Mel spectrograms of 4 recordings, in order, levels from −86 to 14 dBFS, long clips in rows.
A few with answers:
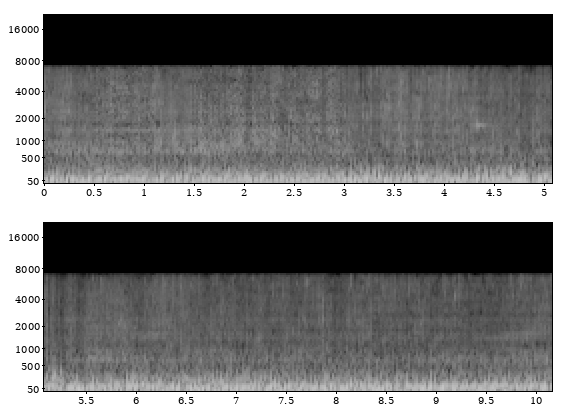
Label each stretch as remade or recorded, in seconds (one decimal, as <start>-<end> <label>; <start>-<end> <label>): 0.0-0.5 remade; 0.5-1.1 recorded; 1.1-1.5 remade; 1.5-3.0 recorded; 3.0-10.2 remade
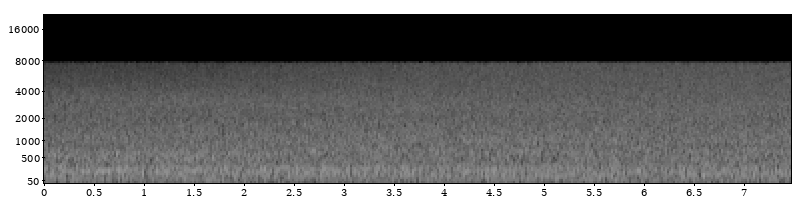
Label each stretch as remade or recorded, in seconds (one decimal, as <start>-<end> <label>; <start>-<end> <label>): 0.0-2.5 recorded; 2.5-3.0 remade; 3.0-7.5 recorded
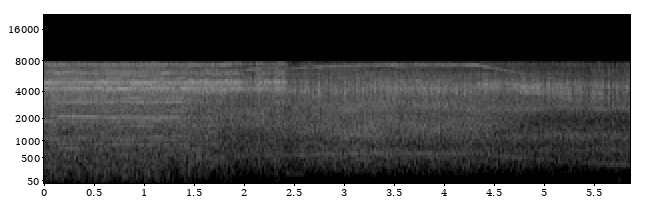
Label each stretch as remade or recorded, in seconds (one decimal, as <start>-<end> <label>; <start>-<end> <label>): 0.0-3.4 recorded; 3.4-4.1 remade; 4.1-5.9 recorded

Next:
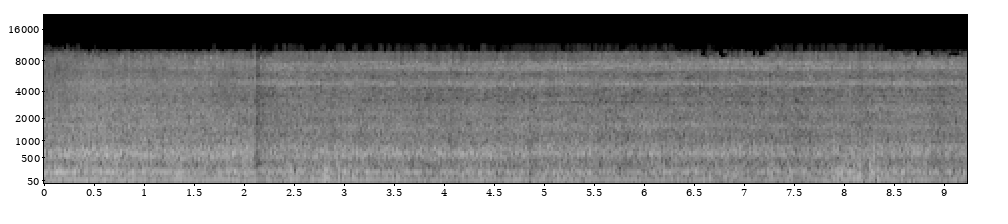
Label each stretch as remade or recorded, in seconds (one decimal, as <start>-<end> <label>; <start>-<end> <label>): 0.0-3.8 recorded; 3.8-4.9 remade; 4.9-9.2 recorded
